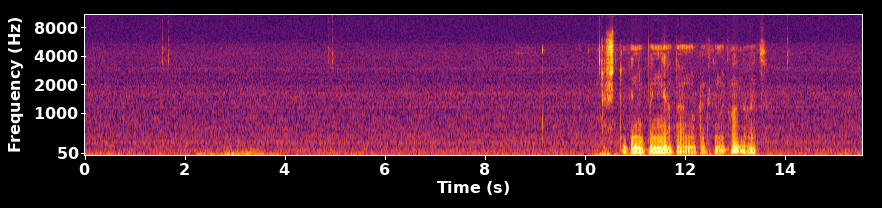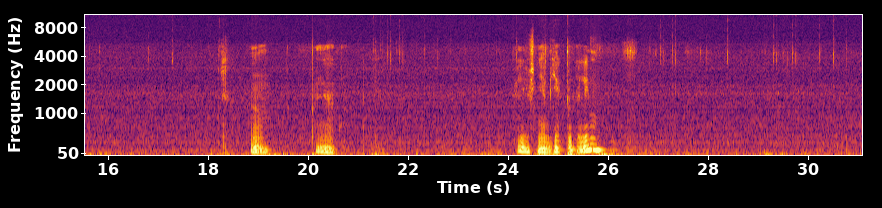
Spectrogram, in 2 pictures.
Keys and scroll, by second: 16.2 ctrl+z, 18.7 ctrl+z, 22.0 ctrl+space, 24.2 ctrl+2, 27.4 ctrl+space.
